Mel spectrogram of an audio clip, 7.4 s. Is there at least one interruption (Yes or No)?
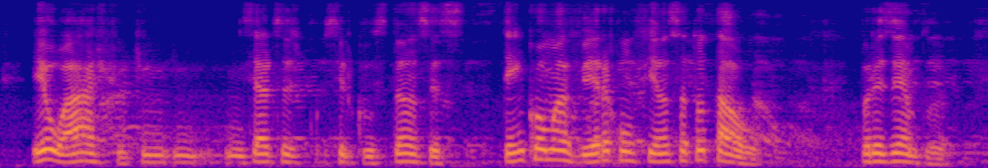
No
